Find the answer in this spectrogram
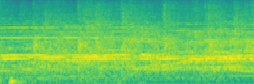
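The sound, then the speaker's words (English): A dense crowd of mostly women in Montreal roars continuously, high-pitched screams and cheers blending into a loud, steady wash of noise with no pauses across the whole moment. “There are so many women screaming.”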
